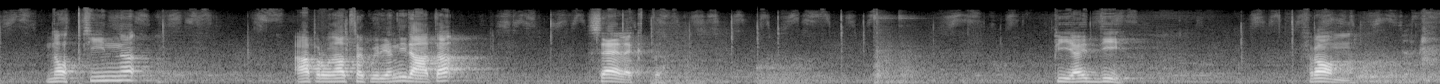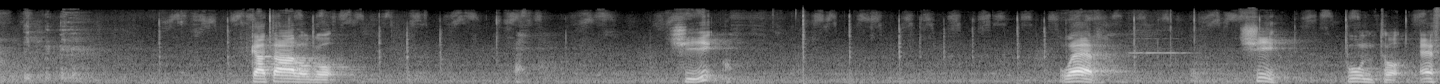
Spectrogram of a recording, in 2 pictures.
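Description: A man speaks in short bursts, lecturing.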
